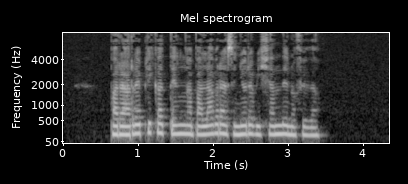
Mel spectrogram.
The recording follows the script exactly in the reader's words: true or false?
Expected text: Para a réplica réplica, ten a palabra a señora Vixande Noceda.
false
